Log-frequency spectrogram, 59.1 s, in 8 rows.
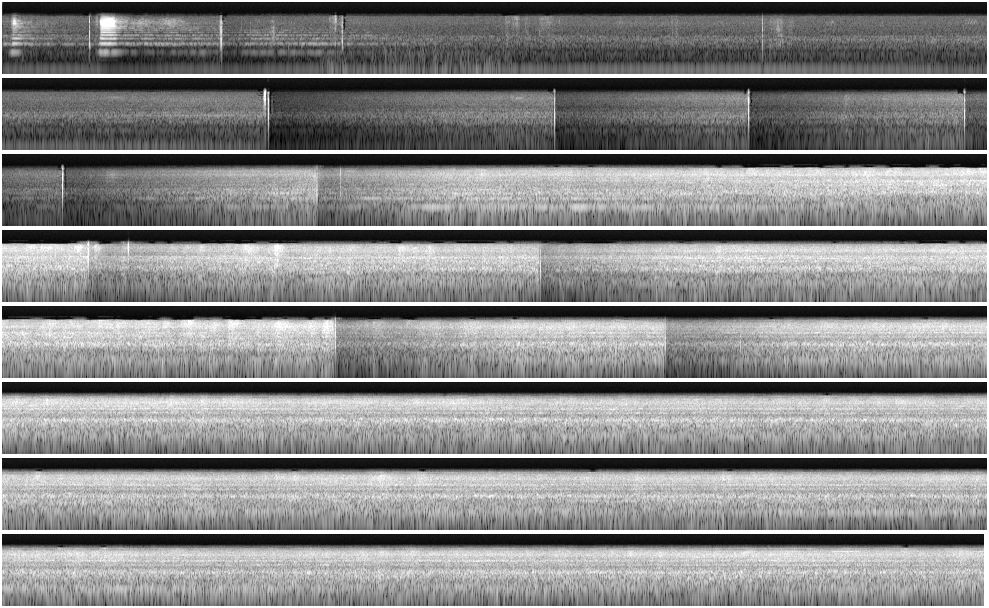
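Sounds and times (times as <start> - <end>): train wheels clattering over rail joints: 16.9 - 59.0.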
